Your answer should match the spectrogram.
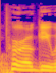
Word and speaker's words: pierogi: Go say pie. – Pie. – Ro. – Ro. – Gi. – Gi. – Pierogi. – Pierogi. Did I do it? Okay, good. – Perfect. Pierogi.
